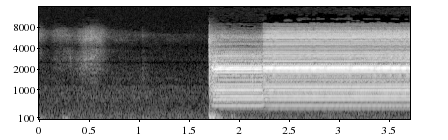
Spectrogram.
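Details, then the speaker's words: Italian Microhard clone of Cinematronics vector arcade game, power supply repaired, monitor-board tantalum caps replaced with 50 V electrolytics: instant harsh steady high buzz at switch-on, nothing smoked; abnormal buzzing at power-on, cause unknown. "this noise not good at all at least it seems nothing smoked badly"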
